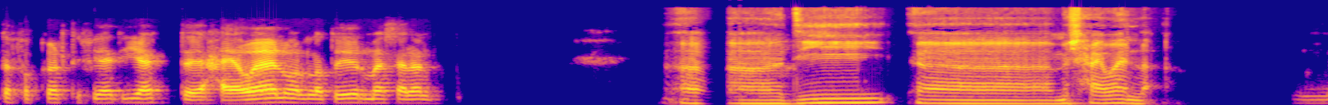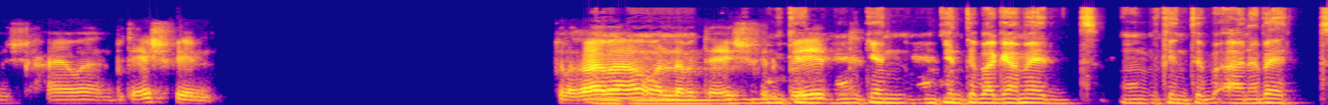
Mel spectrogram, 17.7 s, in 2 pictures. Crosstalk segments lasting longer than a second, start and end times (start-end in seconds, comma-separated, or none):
12.8-14.4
